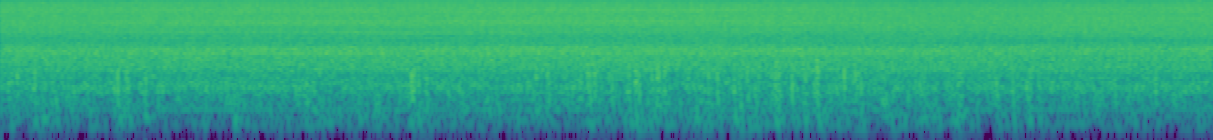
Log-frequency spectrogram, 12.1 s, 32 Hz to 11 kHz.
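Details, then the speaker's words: Vintage 6,000 BTU Gibson Air Sweep room air conditioner running after cycling; smooth even compressor hum with steady fan rush, no rattles, surges or squeals; cold all the way to the top, full charge, though fan motor needs lubrication. "yeah we're cold all the way up to the top now yeah that thing's got a full charge ain't no doubt about it"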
